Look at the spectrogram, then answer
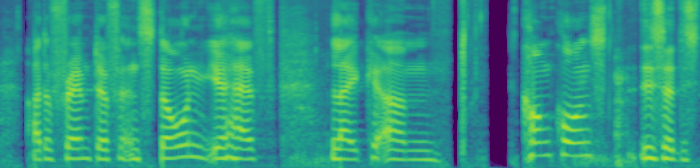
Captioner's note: non-english speech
